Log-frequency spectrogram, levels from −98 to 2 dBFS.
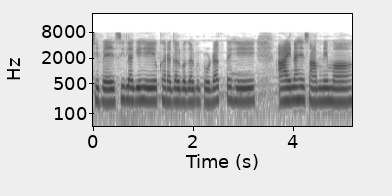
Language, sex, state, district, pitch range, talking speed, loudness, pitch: Chhattisgarhi, female, Chhattisgarh, Kabirdham, 190-200 Hz, 160 wpm, -28 LUFS, 195 Hz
